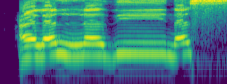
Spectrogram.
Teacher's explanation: di huruf Sin ini terdapat sifat istifal artinya itu lisannya terhampar di bawah sehingga bunyinya tipis ya bunyinya tipis kemudian ini mempunyai sifat rakwah yang suaranya itu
